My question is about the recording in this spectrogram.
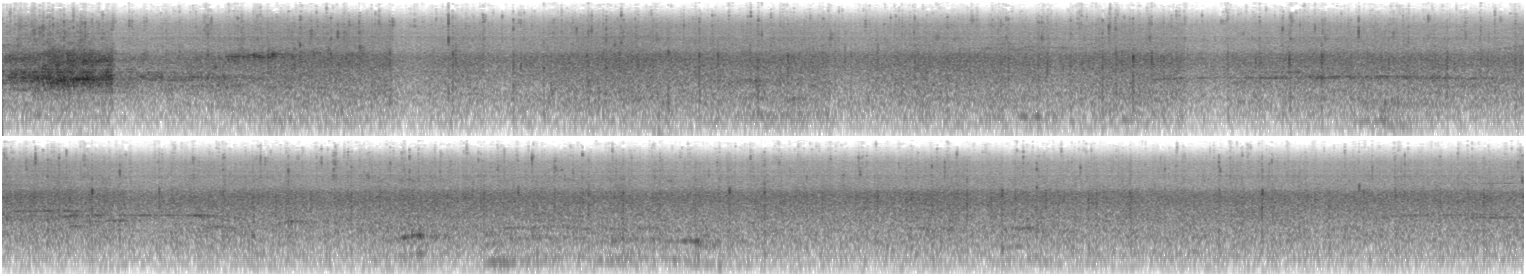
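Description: Large audience applauding steadily for a long time. The applause is loudest in the first second.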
